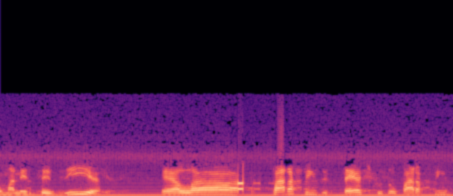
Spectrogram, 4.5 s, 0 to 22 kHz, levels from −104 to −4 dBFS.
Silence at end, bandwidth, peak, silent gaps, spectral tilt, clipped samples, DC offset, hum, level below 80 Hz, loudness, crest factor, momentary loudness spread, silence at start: 0 s; 11.5 kHz; -6 dBFS; none; -6 dB/octave; under 0.1%; under 0.1%; 60 Hz at -35 dBFS; -36 dBFS; -20 LUFS; 16 dB; 13 LU; 0 s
